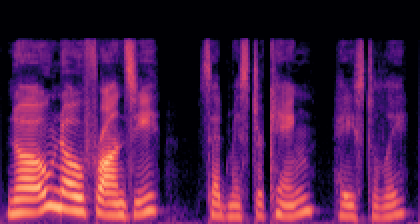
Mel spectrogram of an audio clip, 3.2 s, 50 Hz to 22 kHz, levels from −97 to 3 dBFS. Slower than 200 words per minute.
Yes: slow, 135 wpm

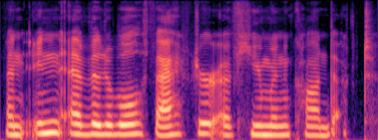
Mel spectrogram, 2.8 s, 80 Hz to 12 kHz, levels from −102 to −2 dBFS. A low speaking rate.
Yes: slow, 125 wpm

